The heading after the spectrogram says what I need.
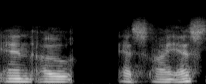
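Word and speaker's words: gnosis: nana so nosis G n o s i s you don't pronounce the G so it's pronounced nosis and the beginning is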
